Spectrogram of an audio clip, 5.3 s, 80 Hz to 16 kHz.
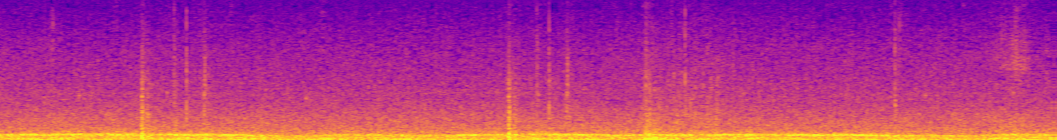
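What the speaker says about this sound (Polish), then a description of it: "w środku ulewy" Steady rain pours down in the 7 Days To Die video game, a constant close hiss of downpour with a few faint knocks and ticks scattered through it and no talk.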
